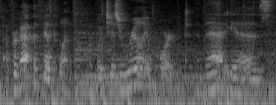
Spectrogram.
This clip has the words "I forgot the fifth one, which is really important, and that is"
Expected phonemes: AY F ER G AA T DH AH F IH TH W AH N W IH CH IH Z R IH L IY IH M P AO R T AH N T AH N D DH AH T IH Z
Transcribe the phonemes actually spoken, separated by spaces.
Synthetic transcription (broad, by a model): AY F ER G AA T DH AH F IH TH W AH N W IH CH IH Z R IH L IY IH M P AO R T N T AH N DH AH T IH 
